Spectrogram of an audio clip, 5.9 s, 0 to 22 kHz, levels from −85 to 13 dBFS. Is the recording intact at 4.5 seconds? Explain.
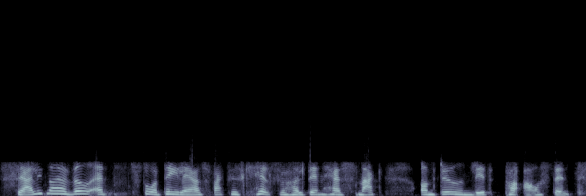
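No. At 4.5 seconds the speech is still passing through the AMR narrowband mobile codec, which affects the whole clip. The codec rebuilds the speech from a compact vocal-tract model driven by a few pulses per frame. Here it leaves a band of only 150 Hz to 3.7 kHz, and the degree of damage points to a mid-rate mode of roughly 10 kbps. The result is dull, boxy telephone speech with a plainly audible buzzy, synthetic edge.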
